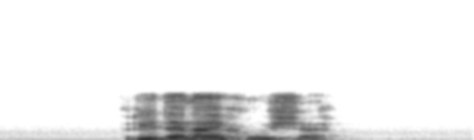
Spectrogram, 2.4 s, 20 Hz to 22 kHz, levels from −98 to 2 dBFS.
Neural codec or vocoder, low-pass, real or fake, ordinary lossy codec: vocoder, 44.1 kHz, 128 mel bands, Pupu-Vocoder; 7.2 kHz; fake; none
